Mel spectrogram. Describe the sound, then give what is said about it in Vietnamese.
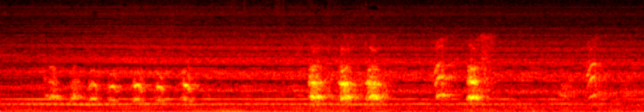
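A dog barks at night: a run of quick, lighter yips, then several louder, fuller barks in short bursts, over a faint steady background hum. “chốc chốc lại có tiếng chó cắn ma ông ổng ông ổng”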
